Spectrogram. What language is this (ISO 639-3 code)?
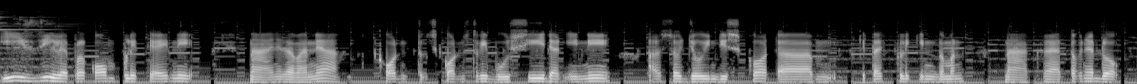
ind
